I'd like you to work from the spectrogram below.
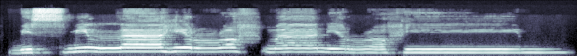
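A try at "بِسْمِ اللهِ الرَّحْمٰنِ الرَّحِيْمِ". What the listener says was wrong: Roh, haknya kan tidak bertasydid. Bismillahirrahmanirrahim. Rahim, jangan nyerempet haknya.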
